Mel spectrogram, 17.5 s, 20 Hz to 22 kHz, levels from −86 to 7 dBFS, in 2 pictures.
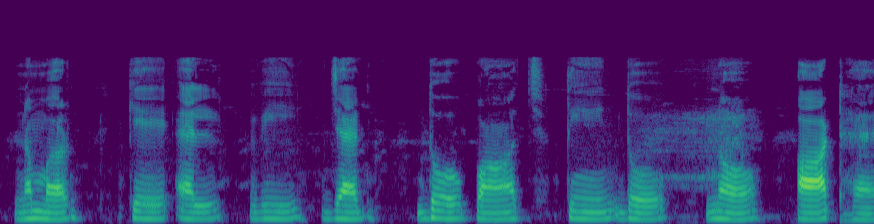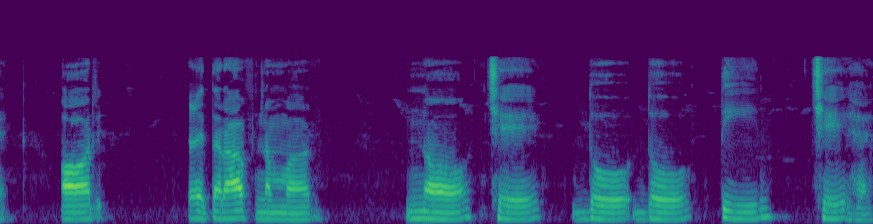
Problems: none marked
